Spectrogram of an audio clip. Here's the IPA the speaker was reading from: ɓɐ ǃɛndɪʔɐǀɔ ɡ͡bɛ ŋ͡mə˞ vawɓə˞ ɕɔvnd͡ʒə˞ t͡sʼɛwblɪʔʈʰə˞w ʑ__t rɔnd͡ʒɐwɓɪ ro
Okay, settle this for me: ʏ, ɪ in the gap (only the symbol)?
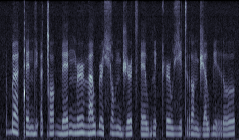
ɪ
